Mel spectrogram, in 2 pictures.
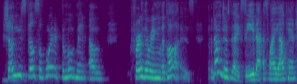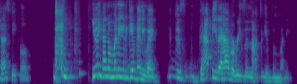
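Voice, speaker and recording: A woman co-hosting a casual, opinionated chat in an animated way. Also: a little high, fairly quick. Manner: animated, acts out imagined quotes, laughs easily. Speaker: podcast co-host.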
